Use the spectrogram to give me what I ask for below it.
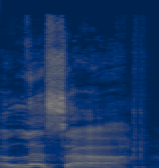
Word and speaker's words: Alyssa: Yeah, that's how you pronounce it. Alyssa.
